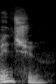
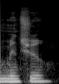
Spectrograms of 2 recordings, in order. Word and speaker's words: Minshew: How do you guys pronounce it? Minshew. Oh, Minshew.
